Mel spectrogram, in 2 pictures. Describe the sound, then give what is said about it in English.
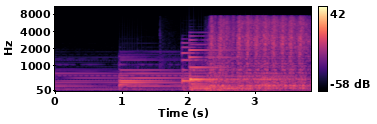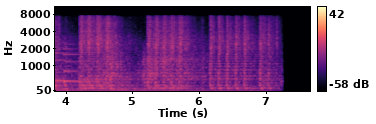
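Automatic weapon fire from the First World War crackles in four rapid, rattling bursts separated by short gaps. It is loud and harsh and follows a low droning opening. “New automatic weapons were able to stop the advance of the infantry.”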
